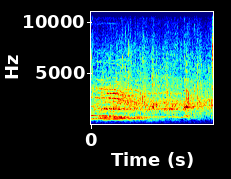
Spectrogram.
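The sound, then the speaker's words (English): An audience at Springs Community Church, before a sermon, claps steadily and loudly for a couple of seconds, with a few high, wavering whoops and cheers rising over the dense patter of hands. “I promise you clap too soon.”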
